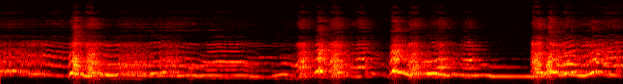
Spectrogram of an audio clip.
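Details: Siberian Husky howling in a morning session, acting like an alarm clock: long sustained tonal howls that dip and level off, broken by rougher, barking-like bursts roughly every second or two.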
